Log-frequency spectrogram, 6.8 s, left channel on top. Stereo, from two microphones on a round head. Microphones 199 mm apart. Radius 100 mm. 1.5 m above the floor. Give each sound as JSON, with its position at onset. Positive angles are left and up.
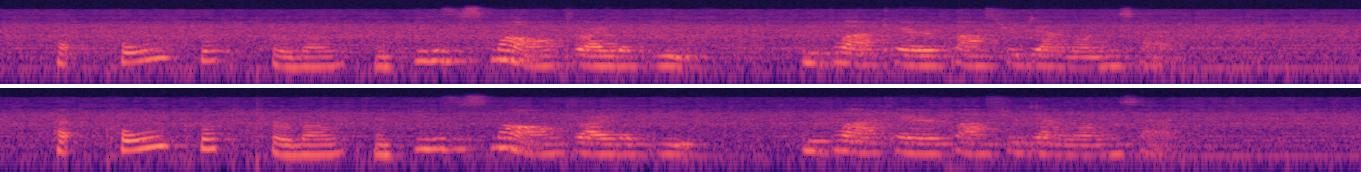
{"t": 0.3, "sound": "a woman speaking", "side_deg": -70, "distance_m": 0.8}
{"t": 2.1, "sound": "a woman speaking", "side_deg": 40, "distance_m": 8.0}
